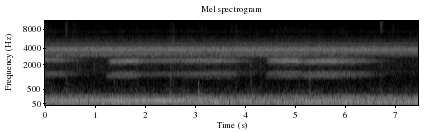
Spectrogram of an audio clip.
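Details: Crowds of frogs singing in rain: an even high-pitched drone throughout, with mid-pitched trilling choruses rising for stretches of about three seconds, over a constant low rain rumble.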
